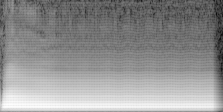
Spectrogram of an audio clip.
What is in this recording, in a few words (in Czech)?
pozoun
